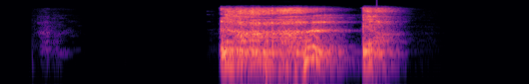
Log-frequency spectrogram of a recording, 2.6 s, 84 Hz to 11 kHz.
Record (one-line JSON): {"cough_length": "2.6 s", "cough_amplitude": 30950, "cough_signal_mean_std_ratio": 0.44, "survey_phase": "beta (2021-08-13 to 2022-03-07)", "age": "18-44", "gender": "Female", "wearing_mask": "No", "symptom_cough_any": true, "symptom_new_continuous_cough": true, "symptom_sore_throat": true, "symptom_abdominal_pain": true, "symptom_fatigue": true, "symptom_fever_high_temperature": true, "symptom_headache": true, "symptom_change_to_sense_of_smell_or_taste": true, "symptom_loss_of_taste": true, "symptom_onset": "4 days", "smoker_status": "Current smoker (1 to 10 cigarettes per day)", "respiratory_condition_asthma": false, "respiratory_condition_other": false, "recruitment_source": "Test and Trace", "submission_delay": "2 days", "covid_test_result": "Positive", "covid_test_method": "LAMP"}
